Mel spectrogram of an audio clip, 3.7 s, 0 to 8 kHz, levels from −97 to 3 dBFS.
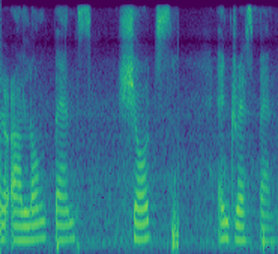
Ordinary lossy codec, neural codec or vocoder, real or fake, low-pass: none; none; real; 7.2 kHz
